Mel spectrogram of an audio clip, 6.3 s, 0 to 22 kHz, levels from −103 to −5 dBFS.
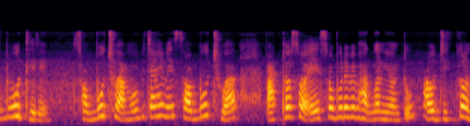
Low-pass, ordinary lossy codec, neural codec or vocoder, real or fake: none; none; none; real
